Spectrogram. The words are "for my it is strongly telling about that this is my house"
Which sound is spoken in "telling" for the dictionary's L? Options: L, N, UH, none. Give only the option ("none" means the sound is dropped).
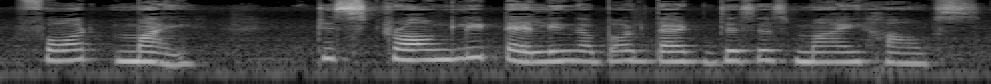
L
